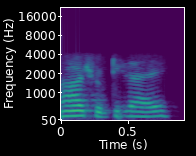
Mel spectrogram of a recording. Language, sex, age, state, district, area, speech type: Sindhi, male, 18-30, Maharashtra, Thane, urban, conversation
